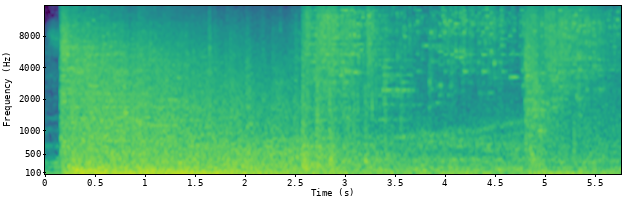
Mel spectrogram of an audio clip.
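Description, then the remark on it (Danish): A loud missile explosion erupts suddenly, followed by a sustained roar and the crash and tinkle of an apartment's window glass shattering, with fresh bursts of breaking glass continuing throughout. No voices are heard. “Hvert eneste vindue blev smadret.”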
